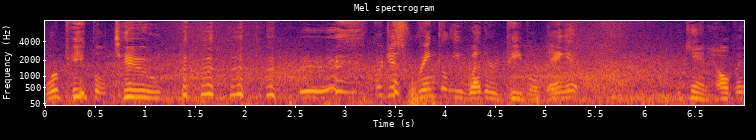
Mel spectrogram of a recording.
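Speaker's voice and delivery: high, loud, laughing mock protest; mock indignant plea. Telling young viewers to be nice to old people, mock indignant. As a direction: ham up the hurt old man.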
